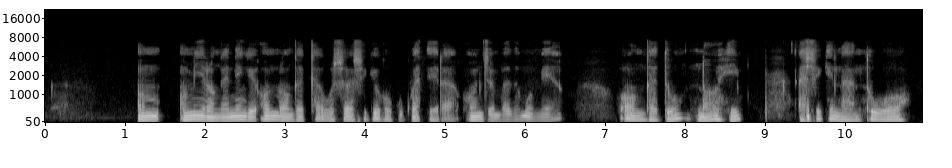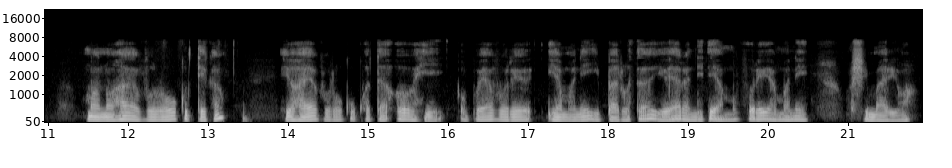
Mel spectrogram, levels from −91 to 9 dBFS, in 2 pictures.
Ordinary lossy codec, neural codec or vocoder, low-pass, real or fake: MP3, 64 kbps; none; 7.2 kHz; real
